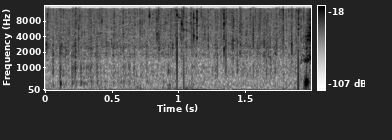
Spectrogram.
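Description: Faint crackling and scattered ticks from a pāhoehoe lava flow's cooling crust, the sound of the solid rock cracking and shifting as molten lava pushes beneath it.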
